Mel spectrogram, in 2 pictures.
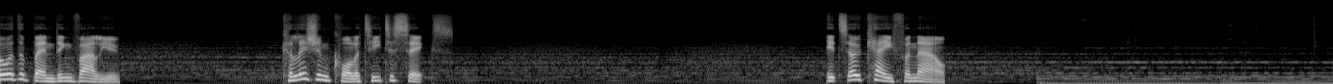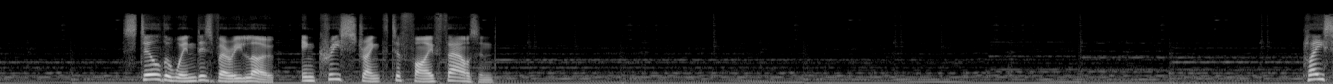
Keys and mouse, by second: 0.8 click, 1.5-5.8 middle drag, 5.8 click, 6.4 click, 6.7 space, 8.0 space, 8.8 space, 9.2 space, 9.3 middle click, 9.8 alt+a, 10.4 middle click, 13.7 space, 14.2 space, 14.3-17.9 middle drag, 19.0 space, 19.5 space, 20.5 KP_0, 20.6 KP_0, 21.2 space, 23.1 space, 24.5 KP_3, 25.0 r, 25.4 g, 26.5 space.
